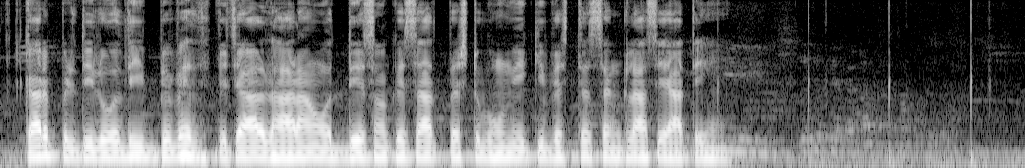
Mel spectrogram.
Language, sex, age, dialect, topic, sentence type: Hindi, male, 18-24, Awadhi Bundeli, banking, statement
